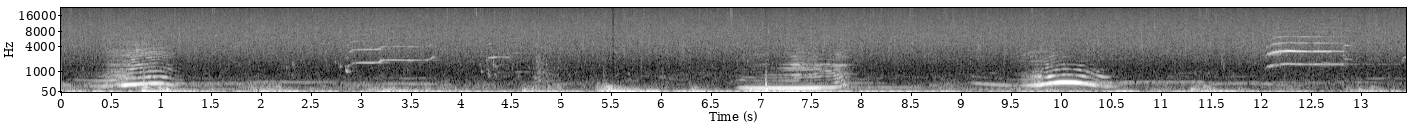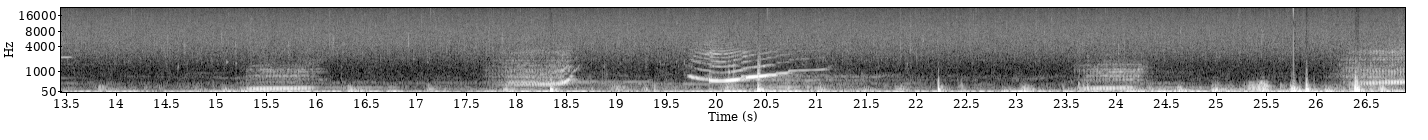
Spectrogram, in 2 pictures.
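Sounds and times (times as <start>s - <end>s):
faint high whistles: 0.0s - 5.6s, 6.8s - 14.0s, 17.7s - 22.7s
constant hiss: 0.0s - 26.8s
humpback whale song low grunting pulses: 0.0s - 26.8s.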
